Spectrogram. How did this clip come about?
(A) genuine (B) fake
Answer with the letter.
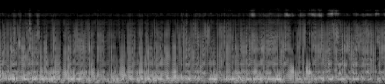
B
